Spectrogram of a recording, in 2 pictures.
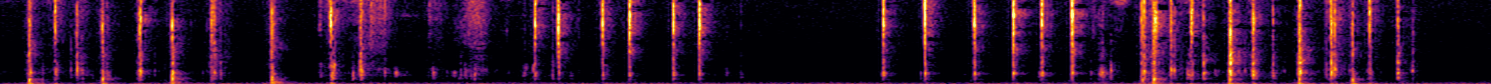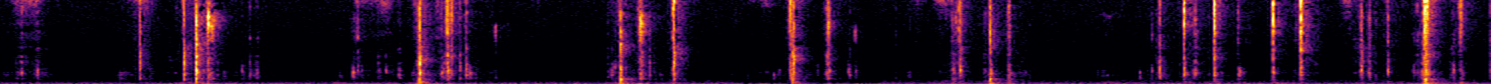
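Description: Fingertips press the keys of a Razer Tartarus Chroma plastic gaming keypad in quick typing, producing a steady run of sharp, bright plastic clicks that stop almost instantly. Some keystrokes land harder and louder than others, over a constant low hum.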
